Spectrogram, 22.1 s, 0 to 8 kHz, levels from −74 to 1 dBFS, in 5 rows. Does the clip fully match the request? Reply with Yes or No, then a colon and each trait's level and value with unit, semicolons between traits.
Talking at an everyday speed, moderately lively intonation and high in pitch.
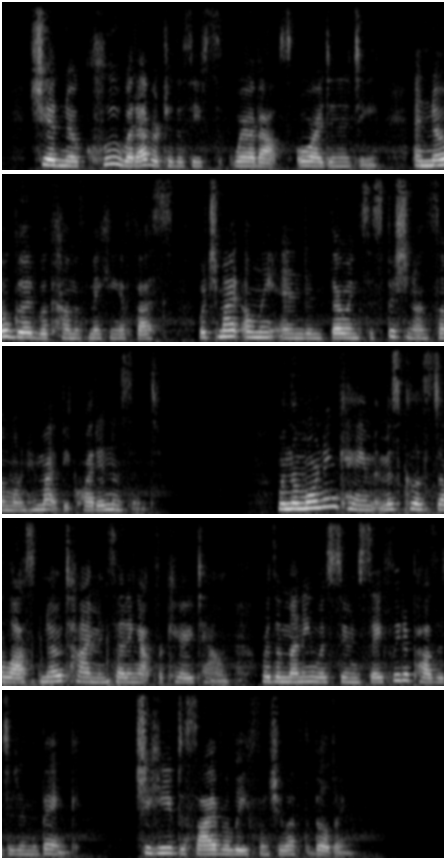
Yes: average, 185 wpm; average, 3.4 semitones; high, 220 Hz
